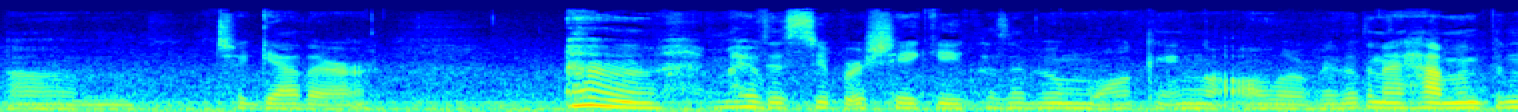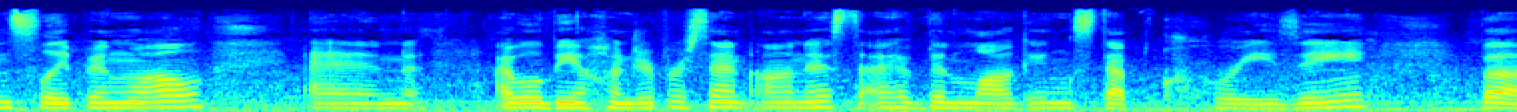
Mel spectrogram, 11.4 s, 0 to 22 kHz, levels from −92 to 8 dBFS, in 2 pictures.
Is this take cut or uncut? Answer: cut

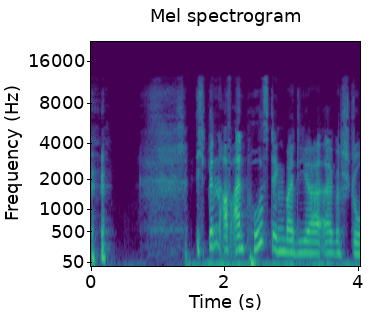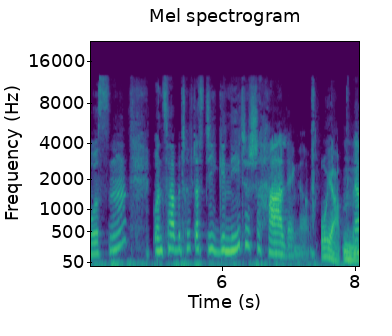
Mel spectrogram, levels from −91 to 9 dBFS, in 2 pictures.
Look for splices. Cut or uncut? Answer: cut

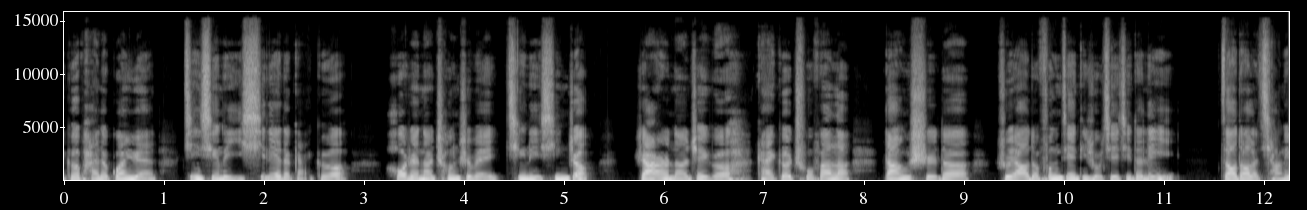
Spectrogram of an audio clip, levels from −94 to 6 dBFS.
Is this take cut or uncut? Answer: uncut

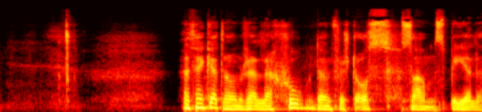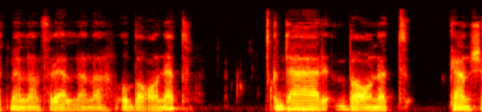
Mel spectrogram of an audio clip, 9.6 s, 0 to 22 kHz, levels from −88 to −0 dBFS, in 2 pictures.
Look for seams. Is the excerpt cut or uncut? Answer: cut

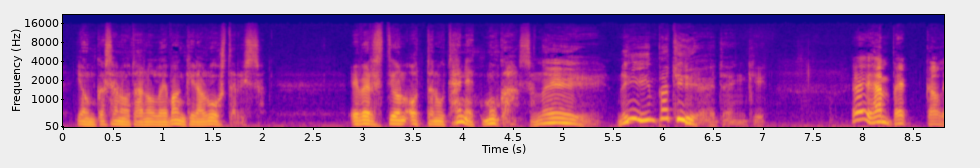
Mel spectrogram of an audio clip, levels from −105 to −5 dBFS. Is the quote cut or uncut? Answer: uncut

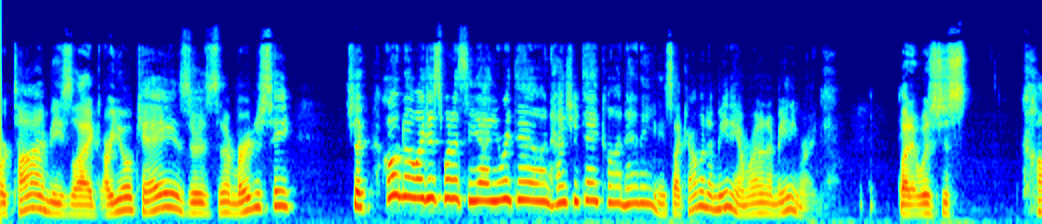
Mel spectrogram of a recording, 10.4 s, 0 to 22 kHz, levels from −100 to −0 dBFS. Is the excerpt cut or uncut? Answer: uncut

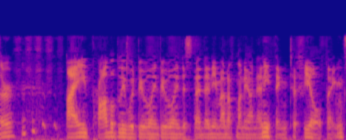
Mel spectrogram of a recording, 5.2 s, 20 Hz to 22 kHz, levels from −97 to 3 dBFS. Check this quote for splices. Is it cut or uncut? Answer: cut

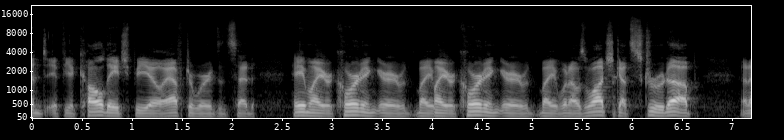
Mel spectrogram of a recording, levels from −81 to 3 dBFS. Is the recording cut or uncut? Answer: cut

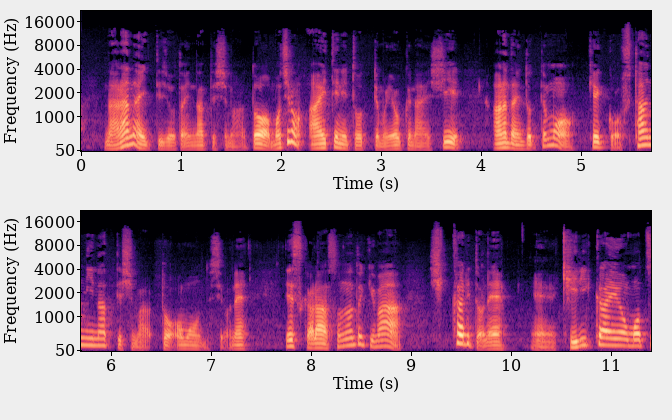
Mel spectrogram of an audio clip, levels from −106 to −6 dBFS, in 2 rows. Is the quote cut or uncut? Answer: uncut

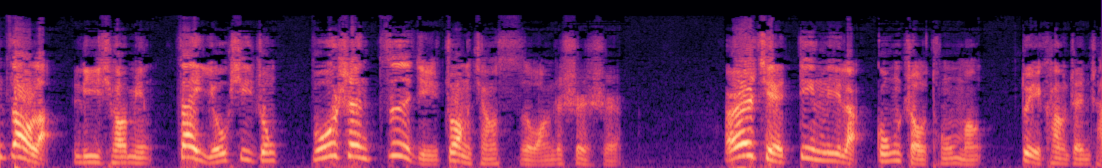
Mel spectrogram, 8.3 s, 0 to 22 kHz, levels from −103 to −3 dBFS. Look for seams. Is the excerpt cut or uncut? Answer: uncut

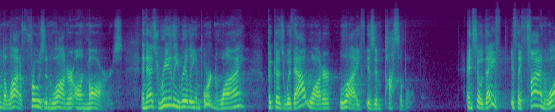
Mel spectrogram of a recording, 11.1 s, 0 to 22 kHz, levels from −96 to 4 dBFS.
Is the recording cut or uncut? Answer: uncut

